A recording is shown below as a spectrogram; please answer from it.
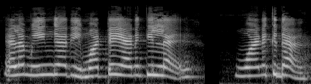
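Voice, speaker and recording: Someone voicing a squeaky bossy old aunt. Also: little pitch movement, a little slow, pushed and bright, exaggerated voice. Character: stern elderly aunt.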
